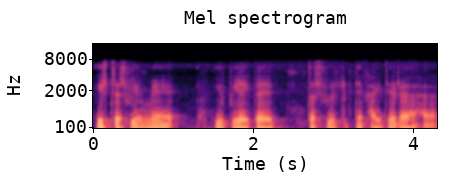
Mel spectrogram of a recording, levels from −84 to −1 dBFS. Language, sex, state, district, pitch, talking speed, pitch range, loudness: Hindi, male, Bihar, Katihar, 110 Hz, 155 wpm, 105-115 Hz, -19 LUFS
